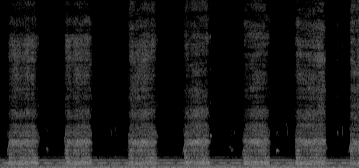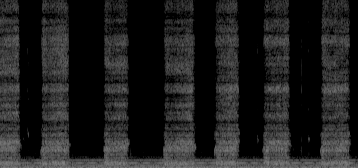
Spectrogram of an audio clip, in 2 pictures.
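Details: Wild barn owls sharing a preening and courtship moment in a nest box; a steady run of thirteen rasping hisses, fairly regular at just over one per second, above a low constant hum.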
